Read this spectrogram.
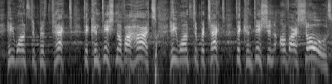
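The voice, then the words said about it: Irish accent. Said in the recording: “I come from Ireland, as you can tell at this stage by the accent.”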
